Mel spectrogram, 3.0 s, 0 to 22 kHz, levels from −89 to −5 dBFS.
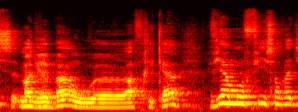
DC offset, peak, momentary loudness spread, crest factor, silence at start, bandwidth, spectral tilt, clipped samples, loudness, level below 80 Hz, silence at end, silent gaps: under 0.1%; -12 dBFS; 6 LU; 18 dB; 0 s; 16.5 kHz; -5.5 dB/octave; under 0.1%; -28 LUFS; -66 dBFS; 0 s; none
